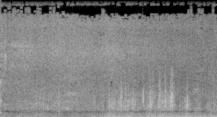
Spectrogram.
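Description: Wind buffeting the microphone over small Baltic Sea waves washing up over the sand and around bare feet, the wash growing louder about halfway through.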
